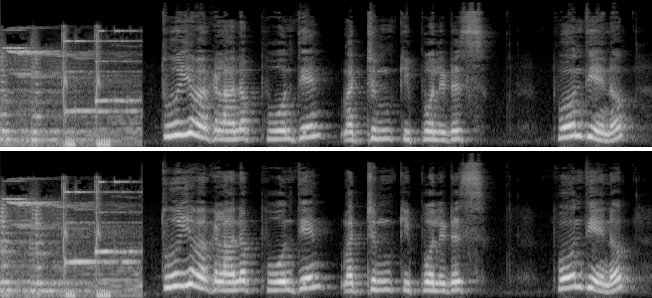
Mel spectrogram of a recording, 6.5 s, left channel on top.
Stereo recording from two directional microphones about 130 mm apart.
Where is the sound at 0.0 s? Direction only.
Centre (ahead or behind).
